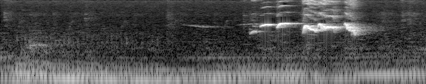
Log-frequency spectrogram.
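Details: Orange-headed thrush giving a loud 'ngeplong' song meant to set other birds singing: a short burst of bright, sharp high notes in the final second, after a quiet stretch with a low background hum.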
